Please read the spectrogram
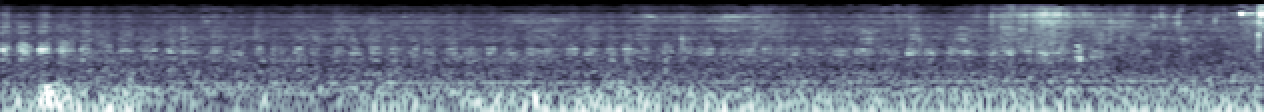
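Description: A dog panting, with wind rumbling on the microphone.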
